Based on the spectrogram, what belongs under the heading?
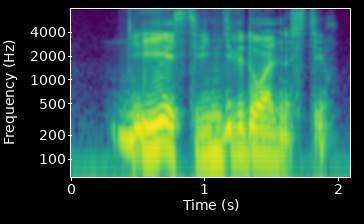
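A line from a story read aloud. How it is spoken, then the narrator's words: Grumbling. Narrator (Russian): пробурчал Сашка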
